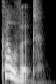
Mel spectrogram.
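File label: "culvert", British English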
